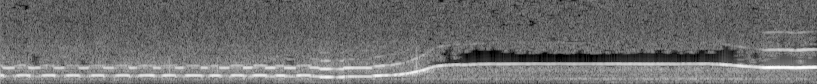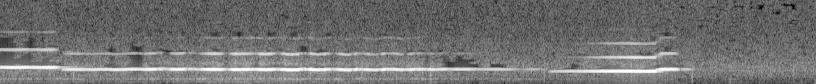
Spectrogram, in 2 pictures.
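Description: Solo violin on a vinyl recording, playing high sustained notes with vibrato. About two seconds in it slides up sharply to a higher held note, then steps down through further held notes, with a brief drop in level near the end.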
